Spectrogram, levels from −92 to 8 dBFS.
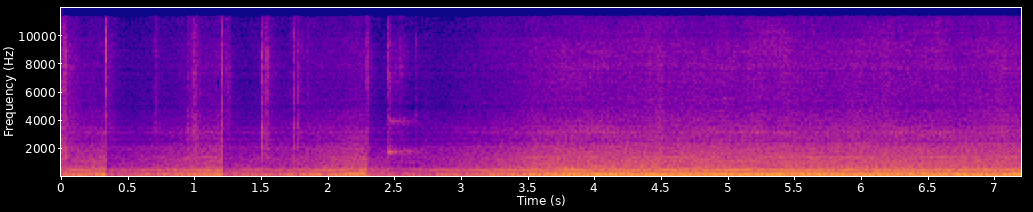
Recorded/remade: remade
